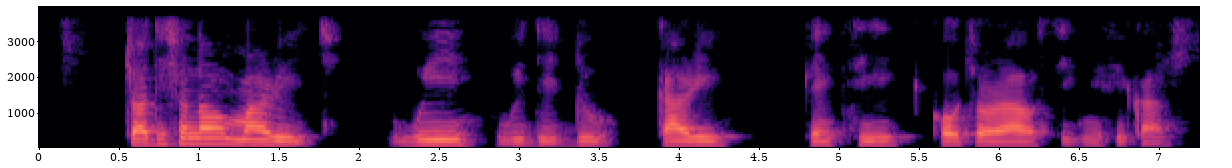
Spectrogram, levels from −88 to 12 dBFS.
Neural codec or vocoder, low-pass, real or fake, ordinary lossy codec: none; 3.6 kHz; real; none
